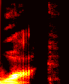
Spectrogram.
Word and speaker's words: walk: As in half, H-A-L-F, talk, T-A-L-K, and walk. Walk, talk, and half all have an L that you do not hear.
